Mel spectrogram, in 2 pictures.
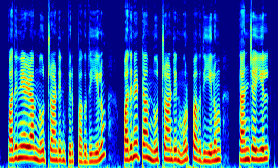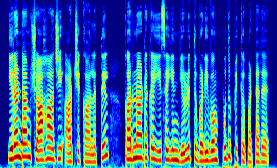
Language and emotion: Tamil, neutral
